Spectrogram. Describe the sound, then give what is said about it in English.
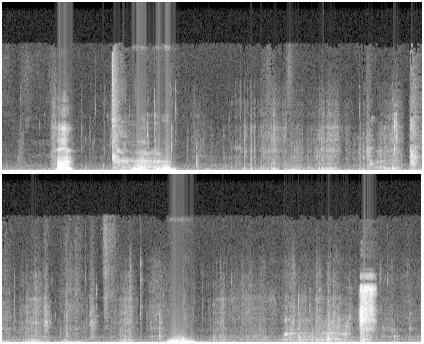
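Crunchy chewing of a snack that smells like an Oreo, with several sharp crunching bursts spread out over a few seconds and quieter mouth sounds in between. “Getting that crunch down.”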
